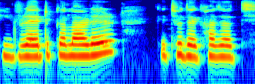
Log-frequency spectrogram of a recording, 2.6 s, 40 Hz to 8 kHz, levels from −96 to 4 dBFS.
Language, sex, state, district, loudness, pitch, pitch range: Bengali, female, Assam, Hailakandi, -14 LUFS, 240 Hz, 230-255 Hz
